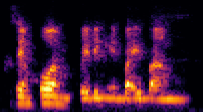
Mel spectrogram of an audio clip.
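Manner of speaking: normal talking voice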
